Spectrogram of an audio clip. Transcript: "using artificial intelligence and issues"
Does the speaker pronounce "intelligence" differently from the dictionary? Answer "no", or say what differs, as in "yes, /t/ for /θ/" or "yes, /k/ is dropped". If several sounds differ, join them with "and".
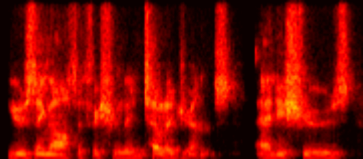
no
